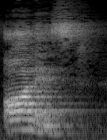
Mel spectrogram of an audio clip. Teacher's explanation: In the word honest, H is silent. So the word is starting with O sound, honest. And O is a vowel sound.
